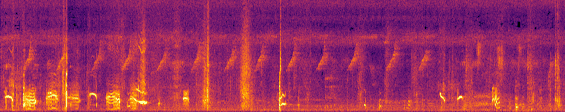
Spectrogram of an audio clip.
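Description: Young puppies whining and whimpering: a quick run of short, high whines in the first three seconds, then only a few scattered ones, with faint high chirping behind.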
